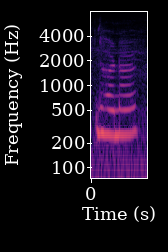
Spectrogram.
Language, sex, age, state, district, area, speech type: Assamese, female, 18-30, Assam, Dhemaji, rural, spontaneous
